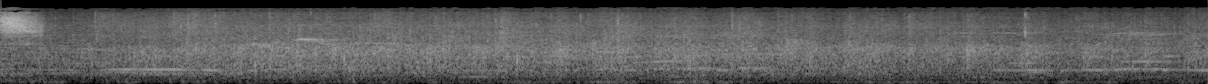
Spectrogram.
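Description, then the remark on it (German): Steady, encouraging audience applause for Leo Greimel fills the whole stretch, a dense, even patter of many hands clapping at a constant loudness with no voices rising above it. “Ja, vielleicht einen aufmunternden Applaus an Leo Absolut.”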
